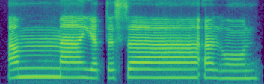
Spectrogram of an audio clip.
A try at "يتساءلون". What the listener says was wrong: Don't stretch the meme.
